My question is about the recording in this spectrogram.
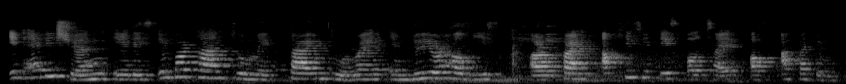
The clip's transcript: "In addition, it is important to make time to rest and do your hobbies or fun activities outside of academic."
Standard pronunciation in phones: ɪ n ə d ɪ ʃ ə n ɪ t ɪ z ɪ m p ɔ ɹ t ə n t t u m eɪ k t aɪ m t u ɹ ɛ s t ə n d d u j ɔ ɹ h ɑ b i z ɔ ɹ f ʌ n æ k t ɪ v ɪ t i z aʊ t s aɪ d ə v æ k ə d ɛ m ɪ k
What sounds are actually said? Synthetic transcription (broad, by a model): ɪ n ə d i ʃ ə n ɪ t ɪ s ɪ m p ɔ ɹ t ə n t t u m eɪ k t aɪ m t u ɹ ɛ s t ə n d d u j ɔ ɹ h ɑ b i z ɔ ɹ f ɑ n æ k t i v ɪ t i s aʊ t s aɪ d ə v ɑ k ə d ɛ m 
